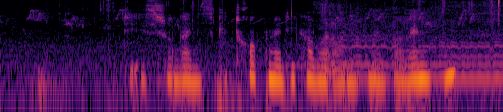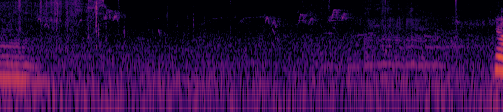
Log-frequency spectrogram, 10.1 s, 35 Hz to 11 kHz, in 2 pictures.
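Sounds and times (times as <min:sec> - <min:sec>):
bees buzzing: 0:03.0 - 0:05.6, 0:08.2 - 0:10.0.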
